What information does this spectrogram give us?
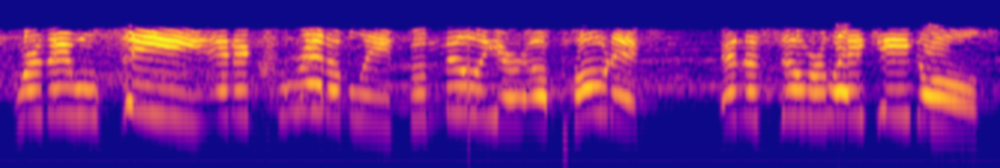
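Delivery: ecstatic call. Real, not acted. Announcer calling the winning point for the home team, ecstatic. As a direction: celebrate the win on air.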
